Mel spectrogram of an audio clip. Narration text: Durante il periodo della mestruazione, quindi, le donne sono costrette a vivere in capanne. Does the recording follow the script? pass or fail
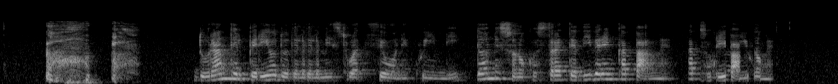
fail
